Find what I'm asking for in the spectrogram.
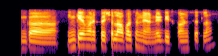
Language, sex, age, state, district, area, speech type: Telugu, male, 18-30, Telangana, Ranga Reddy, urban, conversation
